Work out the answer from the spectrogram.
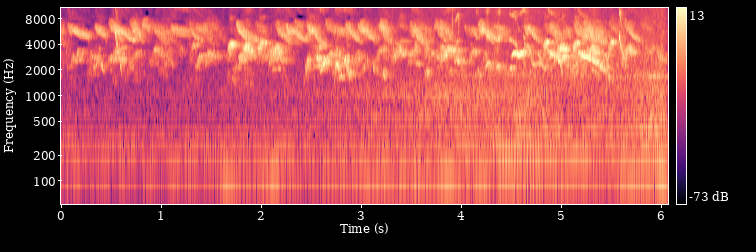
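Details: Oriental magpie-robin from Ho Chi Minh City, Vietnam, April 2021, delivering a fast run of downslurred whistles and twittering notes, growing louder toward the end, with soft low-pitched room noise underneath.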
